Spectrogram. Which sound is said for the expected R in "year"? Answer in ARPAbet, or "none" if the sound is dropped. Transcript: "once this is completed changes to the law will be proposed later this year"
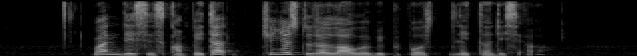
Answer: L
